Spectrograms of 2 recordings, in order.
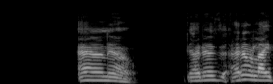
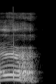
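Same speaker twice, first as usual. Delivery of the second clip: loud, drawn-out groan of disgust; a loud mock ugh of disgust; 8 dB louder than usual. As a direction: groan it like you can't stand this. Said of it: "She look like".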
